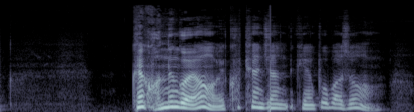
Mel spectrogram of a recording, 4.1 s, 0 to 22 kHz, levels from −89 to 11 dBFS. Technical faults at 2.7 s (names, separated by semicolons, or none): repeated buffer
